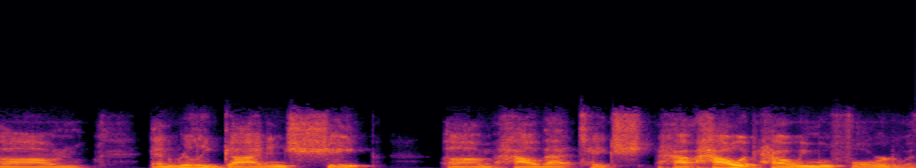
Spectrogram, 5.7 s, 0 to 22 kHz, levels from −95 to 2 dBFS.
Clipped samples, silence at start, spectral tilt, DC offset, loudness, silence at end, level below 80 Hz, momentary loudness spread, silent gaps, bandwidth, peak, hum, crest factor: under 0.1%; 0 s; -6 dB/octave; under 0.1%; -23 LUFS; 0 s; -66 dBFS; 11 LU; none; 8 kHz; -4 dBFS; none; 18 dB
